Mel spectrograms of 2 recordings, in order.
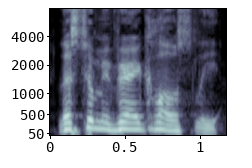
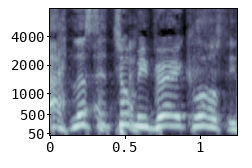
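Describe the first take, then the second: First: Urgent repeat. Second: Fast, pressing appeal; urgent call to listen. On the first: Speaker repeating his warning to men, fast and firm. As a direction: hammer it home quickly. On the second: Speaker urging the men in the audience, quick and insistent. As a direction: rush it, demand attention. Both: Real, not acted. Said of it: "This is to all my men".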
